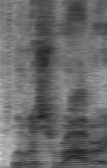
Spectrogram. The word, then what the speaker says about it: Luis Robert: or the Casey - Luis robber is how I'll pronounce it from that LAN dude I didn't know that was the case if I knew I would have just said it that way the whole time there's a you so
